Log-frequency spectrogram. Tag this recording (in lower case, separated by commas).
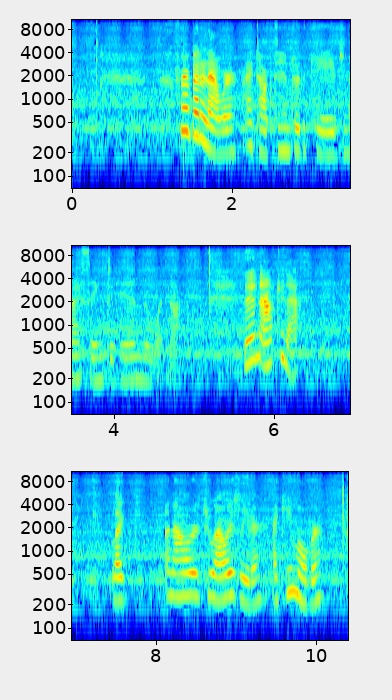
speech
